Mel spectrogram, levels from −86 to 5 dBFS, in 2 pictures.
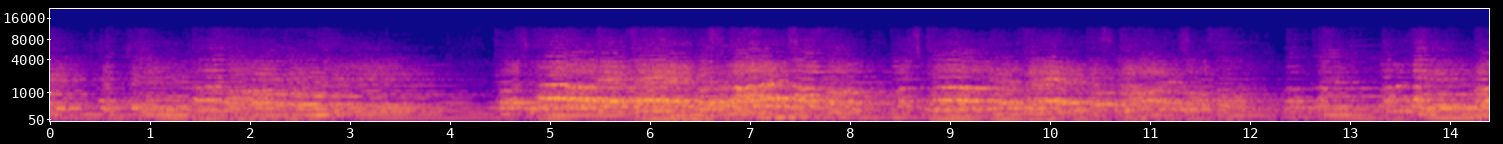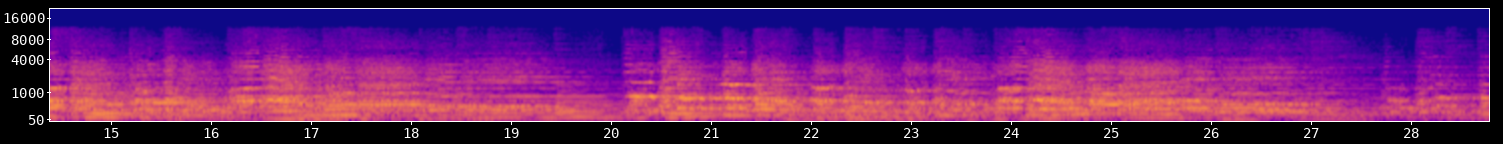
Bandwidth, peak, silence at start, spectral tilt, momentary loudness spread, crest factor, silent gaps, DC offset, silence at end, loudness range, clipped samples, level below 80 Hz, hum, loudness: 12 kHz; -8 dBFS; 0 s; -5.5 dB/octave; 13 LU; 18 dB; none; under 0.1%; 0 s; 7 LU; under 0.1%; -46 dBFS; none; -26 LUFS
